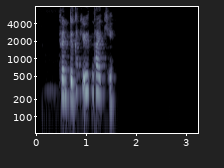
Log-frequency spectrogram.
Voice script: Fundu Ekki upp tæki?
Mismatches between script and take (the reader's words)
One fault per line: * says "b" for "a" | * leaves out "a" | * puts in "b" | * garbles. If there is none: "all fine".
all fine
